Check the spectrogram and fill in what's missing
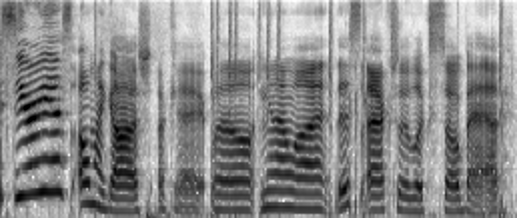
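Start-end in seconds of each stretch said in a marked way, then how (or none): none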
